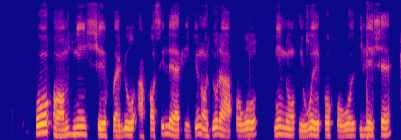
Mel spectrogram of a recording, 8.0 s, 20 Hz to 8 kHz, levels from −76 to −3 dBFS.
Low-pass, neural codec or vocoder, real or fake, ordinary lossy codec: none; codec, 16 kHz, 4 kbps, X-Codec, HuBERT features, trained on balanced general audio; fake; none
